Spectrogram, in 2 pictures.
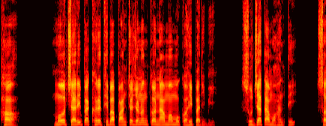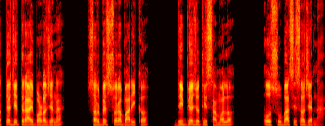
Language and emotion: Odia, neutral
